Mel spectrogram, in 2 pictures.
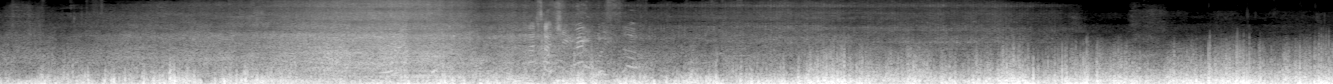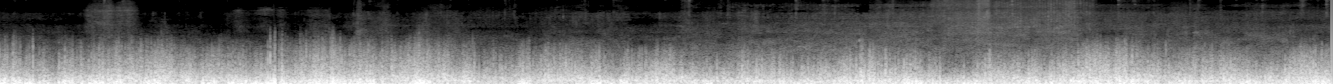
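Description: Wind buffets and rumbles outdoors.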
